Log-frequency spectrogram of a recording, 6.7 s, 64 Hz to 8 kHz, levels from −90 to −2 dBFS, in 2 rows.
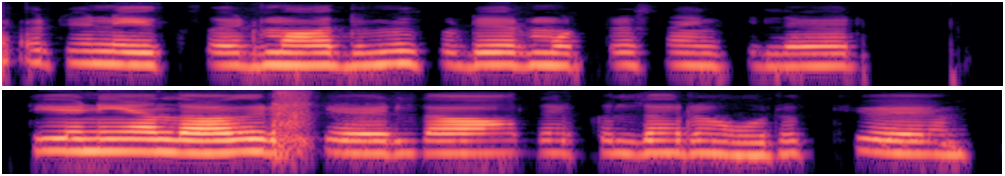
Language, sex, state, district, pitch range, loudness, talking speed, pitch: Rajasthani, female, Rajasthan, Churu, 215-225 Hz, -22 LUFS, 170 wpm, 220 Hz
